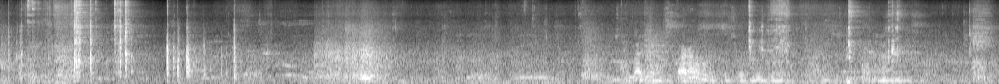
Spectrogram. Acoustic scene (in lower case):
restaurant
